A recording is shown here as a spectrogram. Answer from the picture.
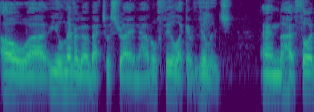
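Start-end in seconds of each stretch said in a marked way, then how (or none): none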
